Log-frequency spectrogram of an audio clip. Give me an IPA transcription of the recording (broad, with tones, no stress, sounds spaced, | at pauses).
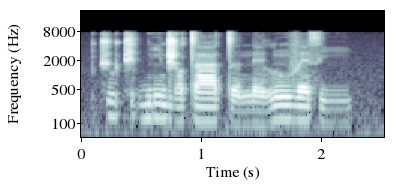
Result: t͡ʃ u˦ t͡ʃ ə˦ ɡ͡b ĩ˦ d͡ʒ ɔ˧ t aː˧ t ə˨ n ɛ˨ l ũ˦ v ɛ˦ s iː˧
